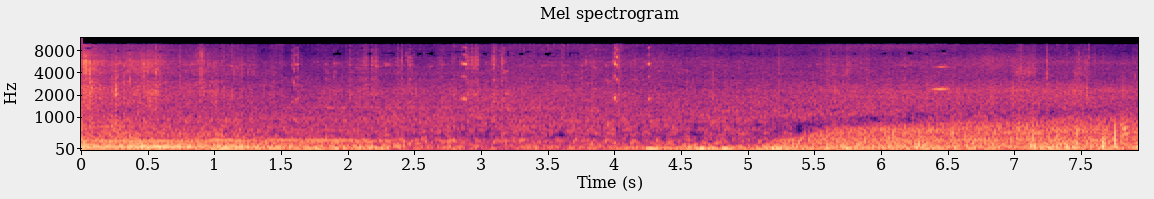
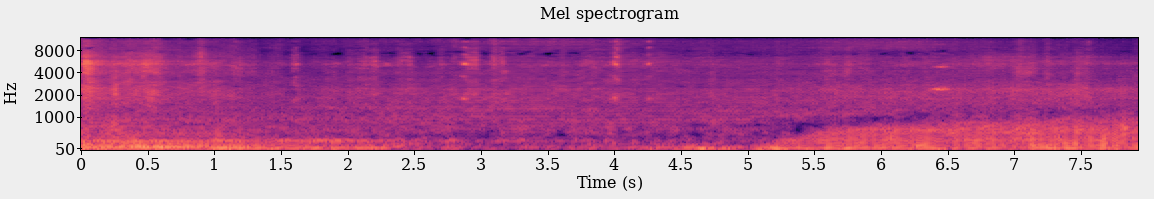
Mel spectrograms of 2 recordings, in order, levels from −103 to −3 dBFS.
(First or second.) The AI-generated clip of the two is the second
